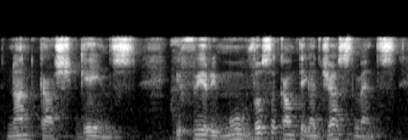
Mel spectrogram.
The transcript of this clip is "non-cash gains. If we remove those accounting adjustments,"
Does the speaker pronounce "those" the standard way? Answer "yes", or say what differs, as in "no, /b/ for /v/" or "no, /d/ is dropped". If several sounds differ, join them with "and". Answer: no, /s/ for /z/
